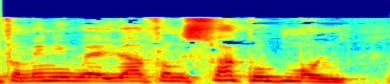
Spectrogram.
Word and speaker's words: Swakopmund: He said, Swakopmund.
